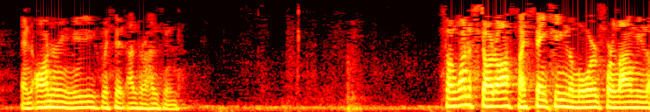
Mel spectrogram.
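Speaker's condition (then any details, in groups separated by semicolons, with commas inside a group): Cleft palate; congenital cleft palate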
